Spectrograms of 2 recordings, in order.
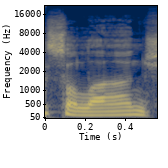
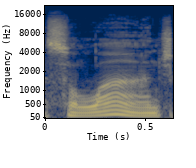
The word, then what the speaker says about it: Solange: beyonce's sister yeah um rhymes with orange sort of not doesn't saliva mispronounce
